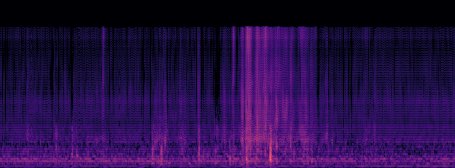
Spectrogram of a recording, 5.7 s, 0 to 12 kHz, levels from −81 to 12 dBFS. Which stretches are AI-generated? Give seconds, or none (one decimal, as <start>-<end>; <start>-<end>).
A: 0.0-5.7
